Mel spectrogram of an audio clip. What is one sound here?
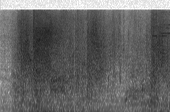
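Magic blasts whoosh and burst in a fight.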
